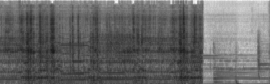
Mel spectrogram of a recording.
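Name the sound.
cutting machine cutting laminated stickers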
